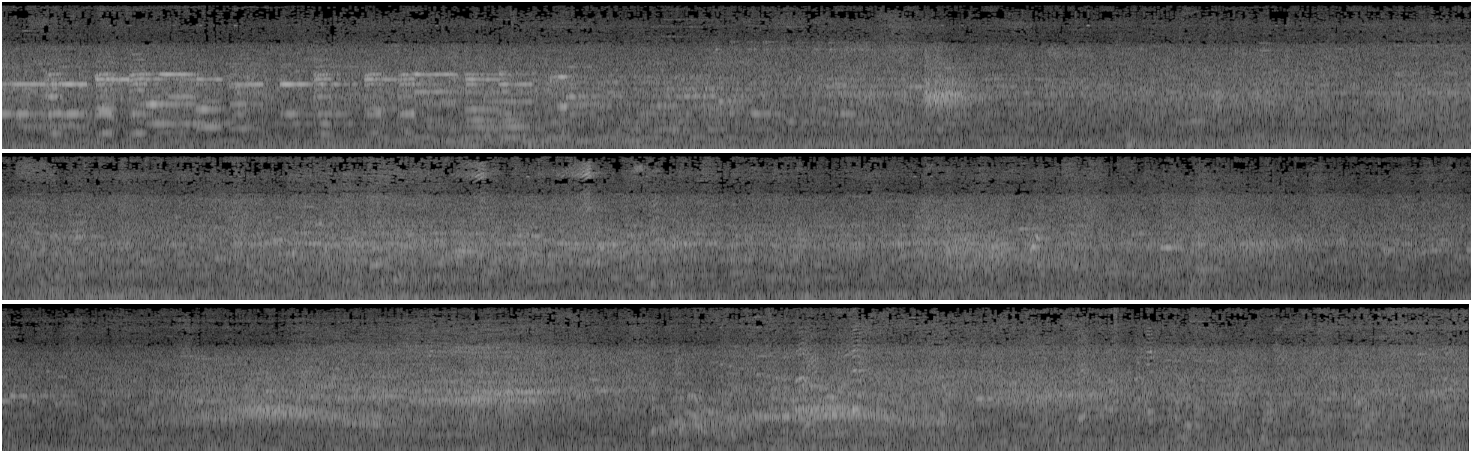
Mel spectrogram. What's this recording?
bangalore arcade
Taking a short Strawl through a Gamearcde in the Center of Bangalore, India
arcade, binaural-recording, field-recording, game, video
